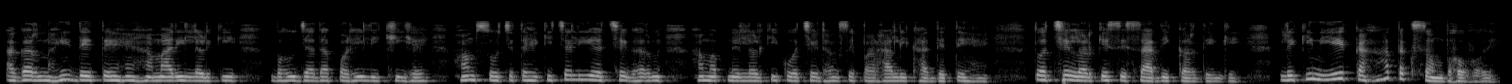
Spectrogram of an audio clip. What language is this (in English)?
Hindi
